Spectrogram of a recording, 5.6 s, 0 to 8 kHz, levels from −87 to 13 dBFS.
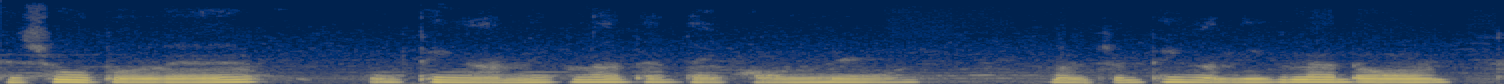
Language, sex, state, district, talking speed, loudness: Chakma, female, Tripura, Unakoti, 95 wpm, -15 LUFS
